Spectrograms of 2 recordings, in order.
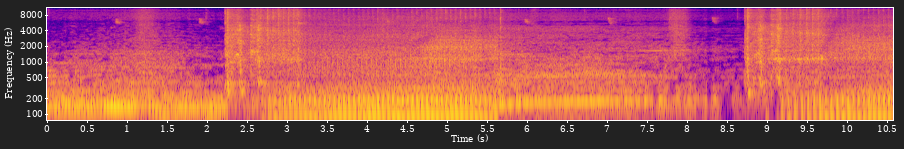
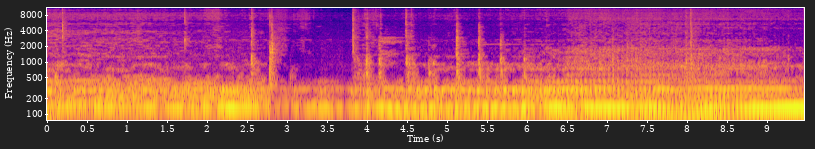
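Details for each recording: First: Honda Beat injection scooter, starter cranking after repair: starter spins the engine smoothly and it catches with no rough "ngek" grinding; the starter motor was dirty and dry, cleaned and greased, and is now back to normal. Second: Honda Beat injection scooter starter motor, removed from the bike, with a complaint of a rough "ngek" noise when starting. It gives a rough, grumbling whir with uneven ticking. Inside it is dirty and dry; fixed by greasing the bushing end.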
